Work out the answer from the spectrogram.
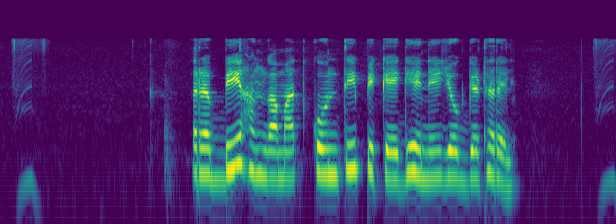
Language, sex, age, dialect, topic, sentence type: Marathi, female, 31-35, Standard Marathi, agriculture, question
